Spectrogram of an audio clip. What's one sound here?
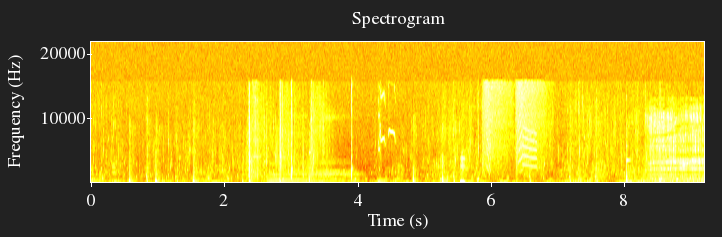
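A pickaxe chips and breaks stone blocks in short, sharp knocks.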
